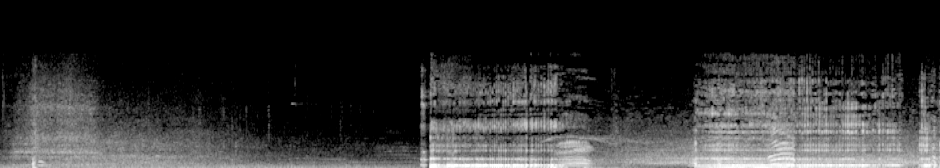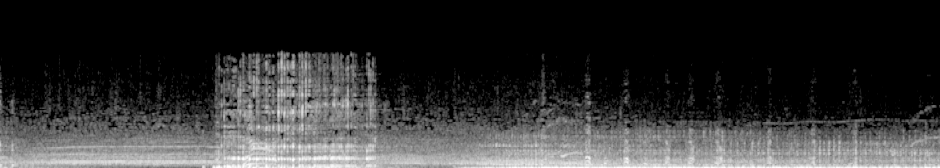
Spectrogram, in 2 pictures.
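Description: A series of long, loud, deliberate burps in a burping contest, several drawn-out belches in close succession, rumbling and guttural, separated by brief pauses with some low background noise.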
